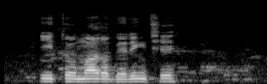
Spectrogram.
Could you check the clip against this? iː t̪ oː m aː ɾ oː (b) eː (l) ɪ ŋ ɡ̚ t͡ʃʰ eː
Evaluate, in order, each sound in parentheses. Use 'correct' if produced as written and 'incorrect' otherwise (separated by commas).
correct, incorrect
